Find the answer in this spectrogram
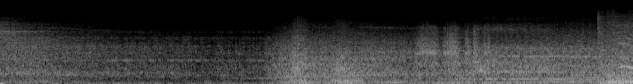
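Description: A semi truck's diesel engine running right alongside a car, fading at first and then growing loud again about three seconds in, with a few brief knocks in the vehicle noise.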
